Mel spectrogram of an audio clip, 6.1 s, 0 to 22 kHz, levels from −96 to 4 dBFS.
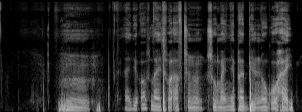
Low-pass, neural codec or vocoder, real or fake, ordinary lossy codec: none; none; real; none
